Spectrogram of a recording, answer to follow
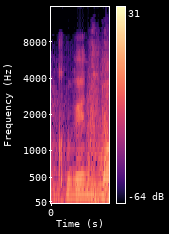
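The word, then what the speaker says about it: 鵠沼: でもあれでクゲ沼って読むの？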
